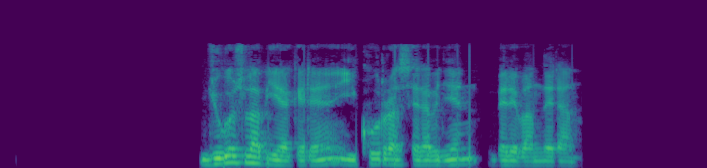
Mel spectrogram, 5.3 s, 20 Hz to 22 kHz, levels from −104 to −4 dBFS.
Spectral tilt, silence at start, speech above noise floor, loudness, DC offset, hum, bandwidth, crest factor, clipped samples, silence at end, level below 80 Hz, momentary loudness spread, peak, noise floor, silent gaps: -4.5 dB/octave; 1.5 s; over 53 dB; -37 LUFS; under 0.1%; none; 7.6 kHz; 20 dB; under 0.1%; 1 s; -76 dBFS; 7 LU; -20 dBFS; under -90 dBFS; 3.61-3.66 s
